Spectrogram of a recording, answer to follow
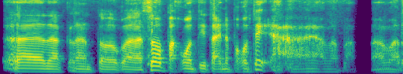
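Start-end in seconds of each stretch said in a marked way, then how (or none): none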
